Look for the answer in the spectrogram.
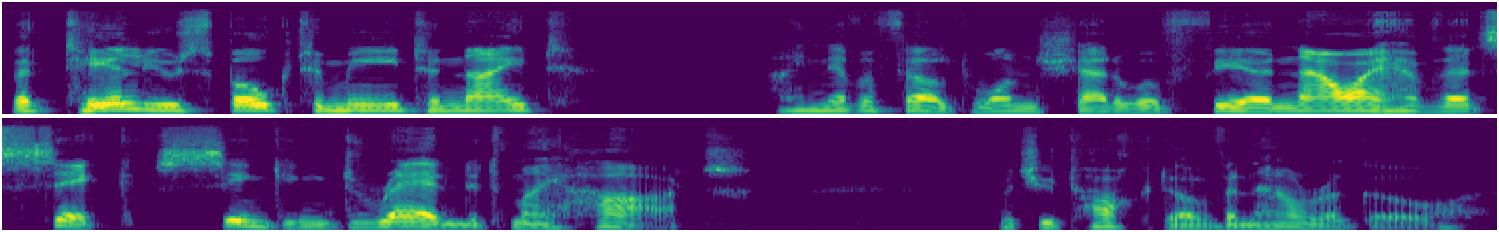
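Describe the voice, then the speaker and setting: A man's voice: mid-range voice, a little slow, dry recording, studio quality, lightly acted. A man acting a brooding, desperate gold prospector. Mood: anguished. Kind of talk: audiobook character reading.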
